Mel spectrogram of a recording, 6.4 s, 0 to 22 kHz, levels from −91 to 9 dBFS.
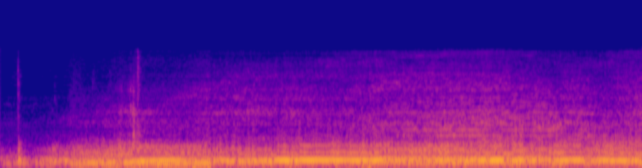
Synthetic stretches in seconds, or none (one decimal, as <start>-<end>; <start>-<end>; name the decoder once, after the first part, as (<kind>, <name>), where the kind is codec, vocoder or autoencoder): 0.0-0.7 (vocoder, HiFi-GAN); 2.1-6.4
